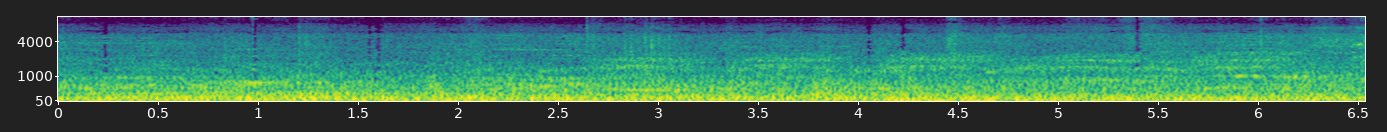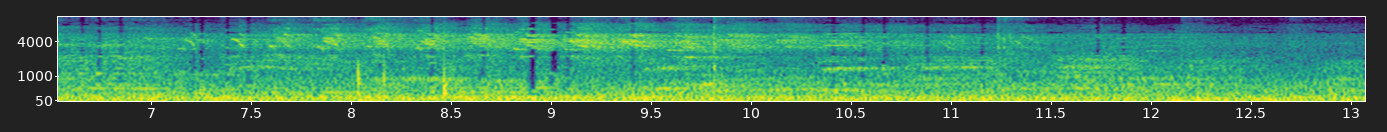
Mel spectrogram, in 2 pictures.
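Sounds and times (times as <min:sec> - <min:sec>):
low background hum: 0:00.0 - 0:13.0
birds calling and chattering: 0:02.6 - 0:12.6.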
